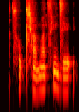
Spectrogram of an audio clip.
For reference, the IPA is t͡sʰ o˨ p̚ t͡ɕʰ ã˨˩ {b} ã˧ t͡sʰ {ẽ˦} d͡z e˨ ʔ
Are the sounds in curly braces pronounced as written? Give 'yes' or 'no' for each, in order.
yes, no

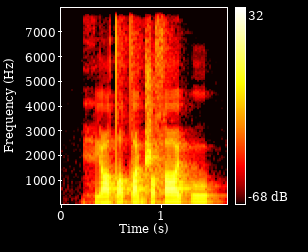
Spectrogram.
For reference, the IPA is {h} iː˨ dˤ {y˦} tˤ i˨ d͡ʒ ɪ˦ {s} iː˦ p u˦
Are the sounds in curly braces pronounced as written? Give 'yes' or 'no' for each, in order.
yes, no, no

